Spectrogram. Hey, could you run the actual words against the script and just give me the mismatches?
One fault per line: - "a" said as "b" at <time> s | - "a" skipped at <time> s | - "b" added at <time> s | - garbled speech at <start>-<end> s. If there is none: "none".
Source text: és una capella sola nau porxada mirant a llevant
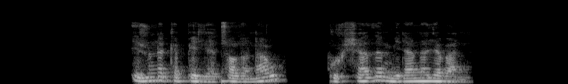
none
